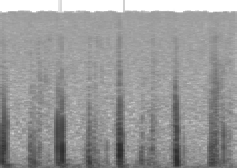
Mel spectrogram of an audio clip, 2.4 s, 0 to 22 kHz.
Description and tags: rub beat2
a set of samples created using one household item, in this case, bubblewrap. The samples were then used in a composition for the "bram dare 2"
it beats watching telly.........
